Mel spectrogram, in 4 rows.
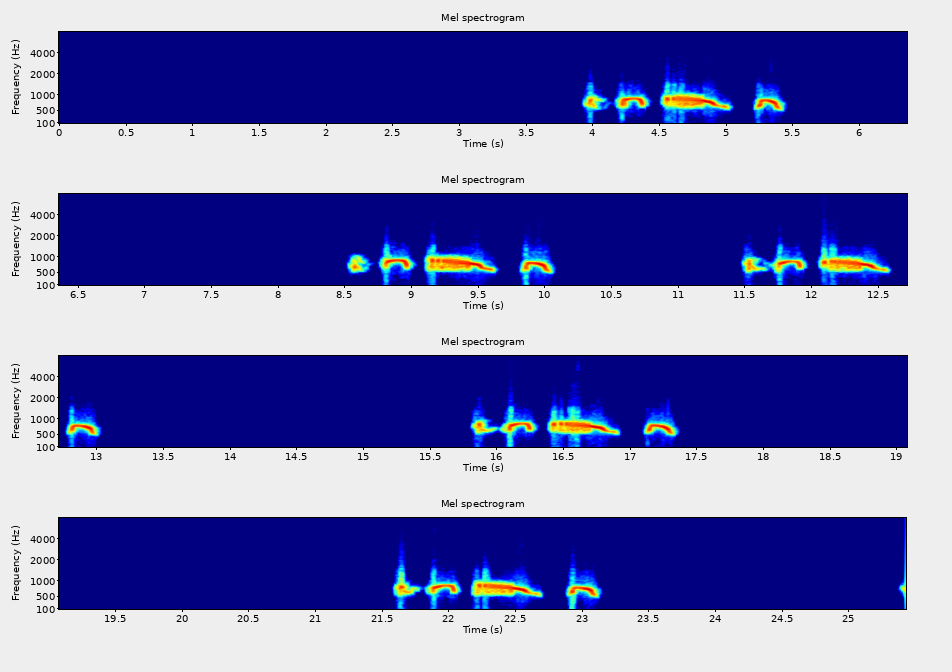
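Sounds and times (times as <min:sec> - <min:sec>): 
spotted dove cooing: 0:03.9 - 0:05.5, 0:08.5 - 0:10.1, 0:11.5 - 0:13.0, 0:15.8 - 0:17.4, 0:21.6 - 0:23.2.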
